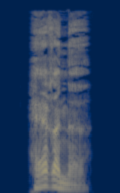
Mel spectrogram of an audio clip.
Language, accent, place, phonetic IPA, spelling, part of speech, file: German, Germany, Berlin, [ˈhɛːʁənə], härene, adjective, De-härene.ogg
- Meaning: inflection of hären: 1. strong/mixed nominative/accusative feminine singular 2. strong nominative/accusative plural 3. weak nominative all-gender singular 4. weak accusative feminine/neuter singular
